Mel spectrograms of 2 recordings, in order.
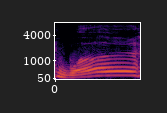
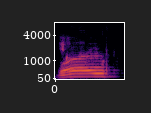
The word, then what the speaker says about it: world: But in this digital world, now But world, he got a little pronunciation issue. Let's see, it's actually world, right? World. World. World.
